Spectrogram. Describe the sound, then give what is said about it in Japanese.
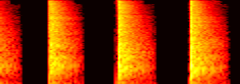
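Three sharp, loud hand claps in steady succession about half a second apart, each a crisp smack with a quick decay, following the fading tail of an earlier clap. No one speaks. “そうして激しく手を鳴らした。”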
